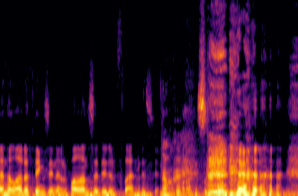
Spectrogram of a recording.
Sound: laughs

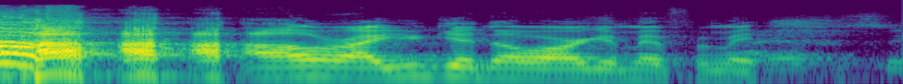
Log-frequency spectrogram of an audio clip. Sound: laughing

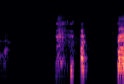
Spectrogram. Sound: laughs

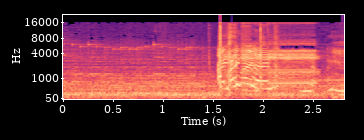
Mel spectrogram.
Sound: buzzes

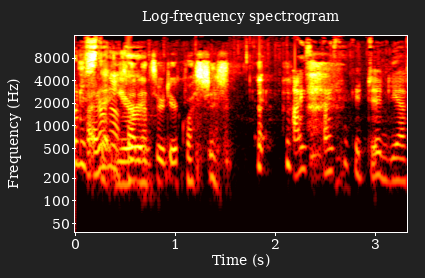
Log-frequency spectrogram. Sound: laughs

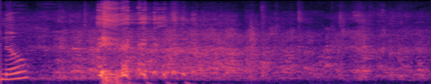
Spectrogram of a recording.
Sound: audience laughing

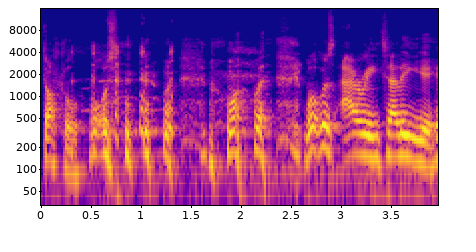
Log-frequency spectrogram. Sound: both laugh

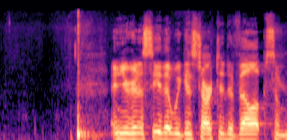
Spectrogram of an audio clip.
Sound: golf club thudding

